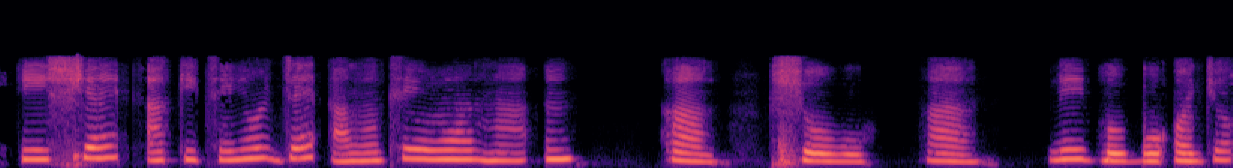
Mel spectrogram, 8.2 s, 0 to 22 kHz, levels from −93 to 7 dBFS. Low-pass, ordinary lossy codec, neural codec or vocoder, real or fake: 5.4 kHz; AAC, 32 kbps; codec, 24 kHz, 0.9 kbps, WavTokenizer, medium music audio release; fake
